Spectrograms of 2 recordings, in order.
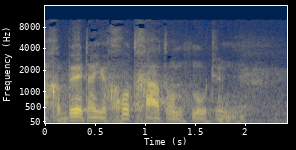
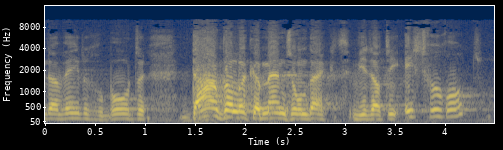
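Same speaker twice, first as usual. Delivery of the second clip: high, rising, louder preaching; fervent preaching; 10 semitones higher, 4 dB louder than usual. Acted. Preacher pressing his hearers about meeting God, fervent and loud. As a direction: press the question on the congregation with growing force.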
